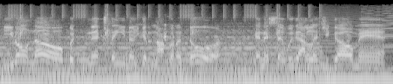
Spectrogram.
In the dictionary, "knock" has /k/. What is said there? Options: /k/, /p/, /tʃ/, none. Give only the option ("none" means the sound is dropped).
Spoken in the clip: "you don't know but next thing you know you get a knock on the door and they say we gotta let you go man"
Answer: /k/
